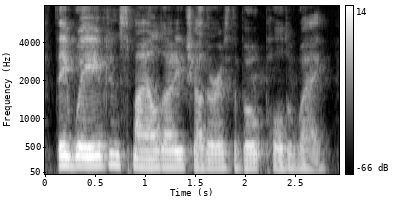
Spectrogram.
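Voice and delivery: plain reading voice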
